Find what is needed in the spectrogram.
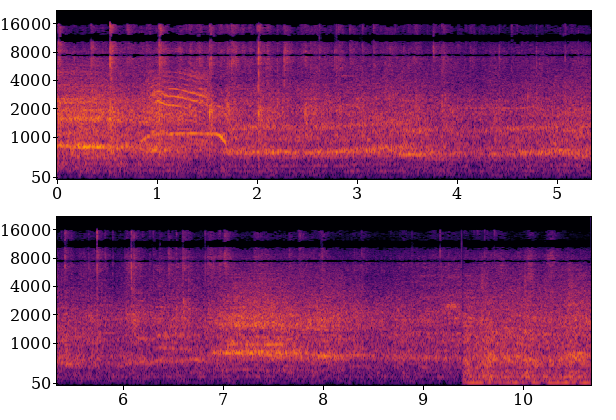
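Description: Football crowd in the stand singing a chant together, a sustained mass of voices. A low rumble comes in near the end.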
